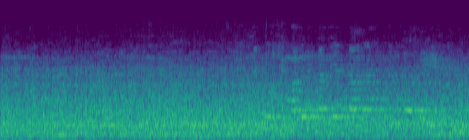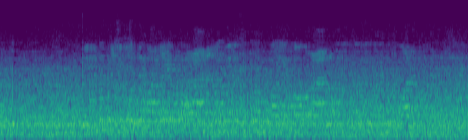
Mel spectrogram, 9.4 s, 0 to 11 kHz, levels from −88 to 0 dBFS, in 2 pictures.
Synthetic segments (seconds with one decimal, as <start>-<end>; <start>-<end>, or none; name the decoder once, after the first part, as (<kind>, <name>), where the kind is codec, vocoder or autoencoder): 0.0-1.4 (vocoder, Vocos); 4.9-9.4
